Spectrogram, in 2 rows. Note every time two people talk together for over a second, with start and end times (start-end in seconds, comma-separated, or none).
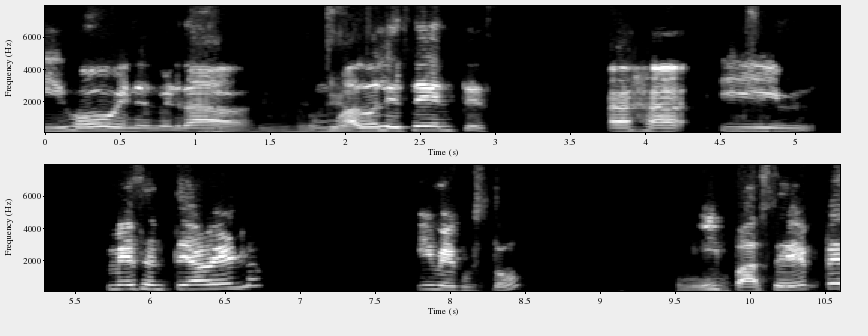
1.0-2.3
